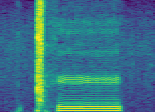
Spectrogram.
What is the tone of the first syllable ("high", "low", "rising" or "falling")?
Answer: low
